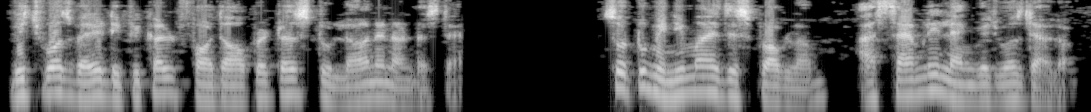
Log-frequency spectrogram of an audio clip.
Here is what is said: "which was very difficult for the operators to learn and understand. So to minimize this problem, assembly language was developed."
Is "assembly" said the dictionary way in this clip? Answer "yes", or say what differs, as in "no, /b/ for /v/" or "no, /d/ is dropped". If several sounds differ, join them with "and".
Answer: no, /b/ is dropped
